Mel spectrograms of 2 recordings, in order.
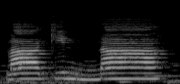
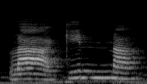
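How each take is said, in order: First: The final vowel is held long. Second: The final vowel is cut short. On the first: The reader stops on this word. "kalau diwakofkan maka dibacanya panjang" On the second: The reader continues without stopping. "Itu kalau diwasolkan"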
